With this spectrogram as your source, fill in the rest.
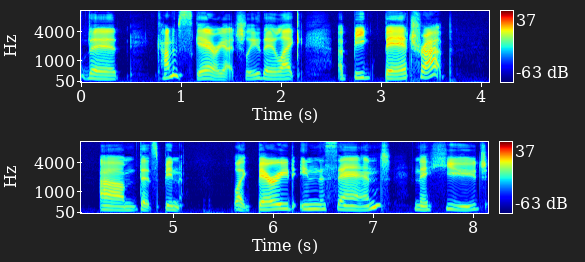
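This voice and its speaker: Smooth-voiced, enthusiastic young woman explaining casually. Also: fairly low pitch, no room sound, studio quality. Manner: informal, enthusiastic. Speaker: guest researcher, PhD candidate. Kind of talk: casual interview chat, explaining.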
